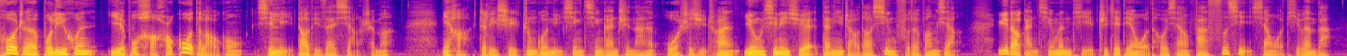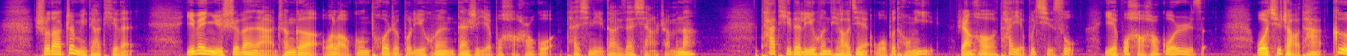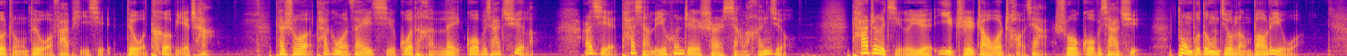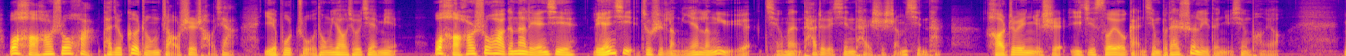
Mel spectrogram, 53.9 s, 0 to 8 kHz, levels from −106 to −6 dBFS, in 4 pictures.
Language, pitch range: Chinese, 85-120 Hz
